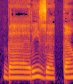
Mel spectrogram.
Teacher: بارزتن و ادغام غنہ کے ساتھ، تو میک شیور کہ ناک میں آواز جائے اور دو سیکنڈز کا ٹائم دیں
